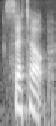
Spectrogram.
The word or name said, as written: set up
